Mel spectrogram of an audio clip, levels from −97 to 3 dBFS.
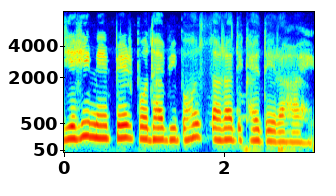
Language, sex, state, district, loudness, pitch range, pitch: Hindi, female, Arunachal Pradesh, Lower Dibang Valley, -15 LUFS, 195-230 Hz, 205 Hz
